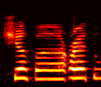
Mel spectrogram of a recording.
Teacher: عین کو وسطی لیکن مڈل تھروٹ سے ادا کرنا ہے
